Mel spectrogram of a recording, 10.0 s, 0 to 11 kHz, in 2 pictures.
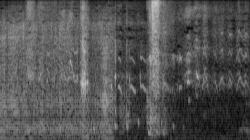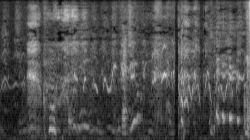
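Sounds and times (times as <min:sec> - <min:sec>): buzzing fart noise: 0:00.0 - 0:02.6.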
